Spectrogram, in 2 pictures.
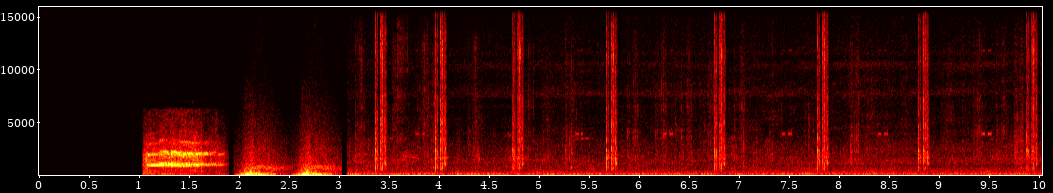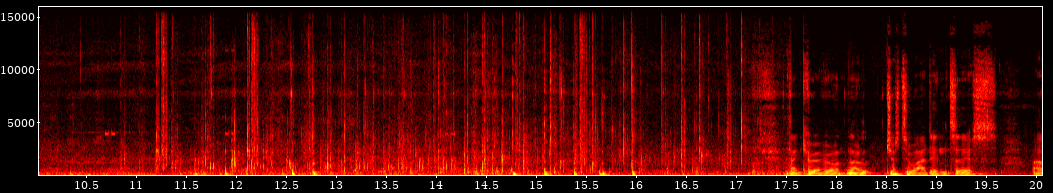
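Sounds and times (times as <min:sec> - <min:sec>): outdoor crowd: 0:03.1 - 0:20.0
camera shutter clicks: 0:03.2 - 0:05.0, 0:05.6 - 0:07.1, 0:07.8 - 0:10.1, 0:11.2 - 0:11.5.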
